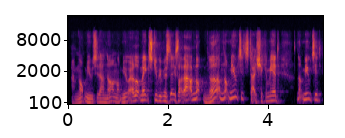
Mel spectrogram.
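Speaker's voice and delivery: mock indignant denial. Denying to the host he's muted, pitch climbing. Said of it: "I was like".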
